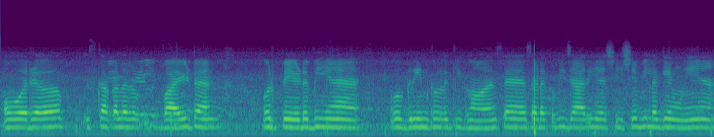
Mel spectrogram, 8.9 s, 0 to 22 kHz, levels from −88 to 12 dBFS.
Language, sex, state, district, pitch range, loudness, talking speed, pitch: Hindi, female, Punjab, Fazilka, 200-215 Hz, -17 LUFS, 170 wpm, 205 Hz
